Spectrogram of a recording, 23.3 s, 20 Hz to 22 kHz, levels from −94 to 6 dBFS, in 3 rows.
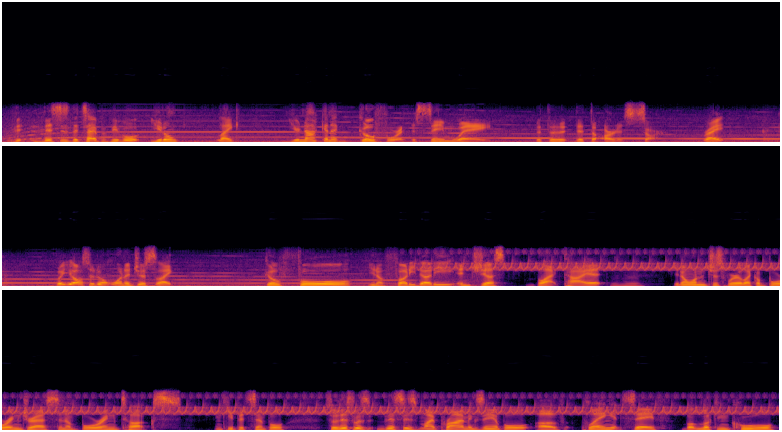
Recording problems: high frequencies cut off; noticeable; nothing above 5.5 kHz
alarms or sirens; noticeable; throughout; 15 dB below the speech
traffic noise; faint; throughout; 20 dB below the speech

